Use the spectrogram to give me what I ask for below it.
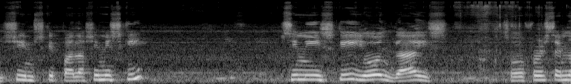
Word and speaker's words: Smiski: toys or us yata saeta so naghahanap ako shiminski o shimimi kaya pala sabi ni kuya shoutout sayo kuya sorry hindi ko alam yung Mong tamang pronunciation. Shimski pala. Shimiski. Shimisky yun guys.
